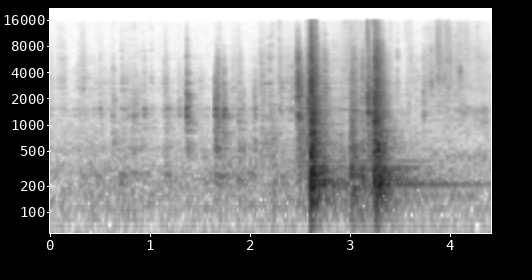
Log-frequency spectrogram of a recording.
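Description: Thumb screws being undone with small clicks, then the Phanteks NV9 case's top panel lifted free with two clunks about two and a half and three seconds in.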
